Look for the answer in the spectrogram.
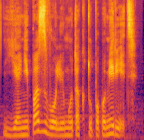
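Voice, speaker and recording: A woman voicing a blunt young man with a low, gruff, sarcastic voice. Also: lively intonation, moderate pace, a little mellow, soft background music, exaggerated voice. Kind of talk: audiobook character voice.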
